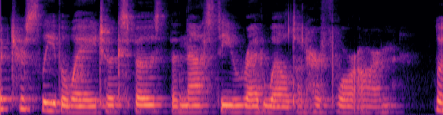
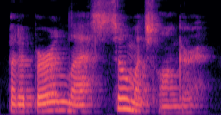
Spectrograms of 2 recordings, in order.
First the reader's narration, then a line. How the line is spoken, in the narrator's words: she murmured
